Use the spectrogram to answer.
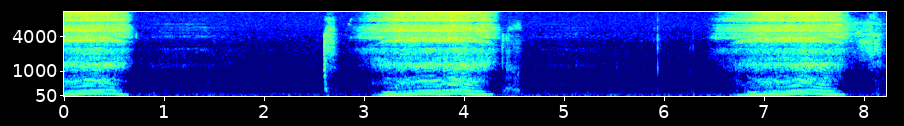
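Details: Adult woman, a new mother, sleeping in the morning, snoring: loud, rough snores on each in-breath, about three over eight seconds, with quiet out-breaths between.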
